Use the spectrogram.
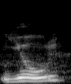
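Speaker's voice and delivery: Yule said loud with a rising, questioning end; failed y'all attempt. Shown as a demonstration. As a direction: try Yule for y'all, with an oo vowel. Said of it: "I can't say that".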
